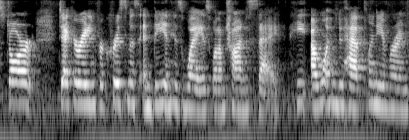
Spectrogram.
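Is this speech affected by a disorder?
No.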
